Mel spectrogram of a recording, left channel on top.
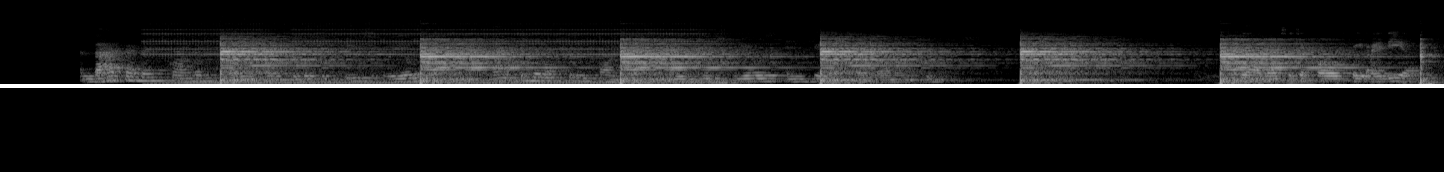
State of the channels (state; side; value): silent; right; 53 dB below the other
